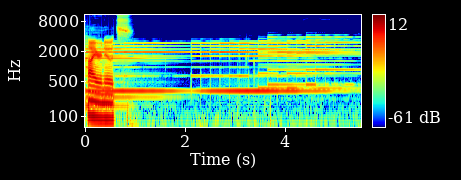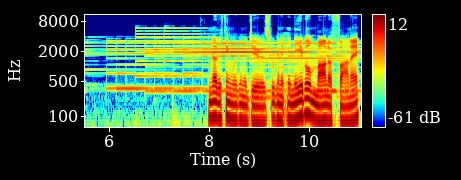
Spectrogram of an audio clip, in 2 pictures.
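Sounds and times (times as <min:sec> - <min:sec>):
sampled guitar notes: 0:00.0 - 0:11.0.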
